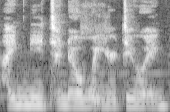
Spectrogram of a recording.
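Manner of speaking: hushed whisper in a character voice. Leaning across the table to speak privately to Elena: whispering in character. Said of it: "try to, like, whisper".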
